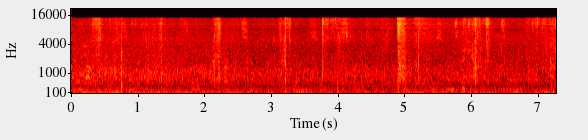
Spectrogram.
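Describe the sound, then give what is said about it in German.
Steady footsteps crunch along outdoors at an even walking pace as someone paces out the length of a blackberry hedge, counting roughly one-metre steps, each step a short tap over a constant low rumble, with faint voices in the background. “Ich weiß nicht, du kannst ja mal von da nach da gehen und mal die Schritte zählen.”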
